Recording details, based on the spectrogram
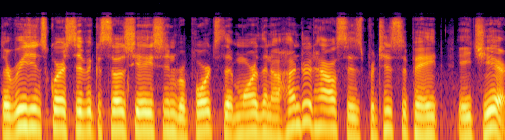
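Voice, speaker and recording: Using hardly any pauses, a man with a normal speaking voice talks at a fairly quick pace, his pitch fairly high with ordinary variation. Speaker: real estate agent giving neighborhood tour. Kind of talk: walking tour vlog. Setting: outdoors walking along a busy road.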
